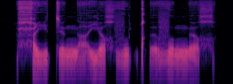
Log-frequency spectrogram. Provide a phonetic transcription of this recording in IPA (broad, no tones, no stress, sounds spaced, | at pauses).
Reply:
ħ i t ø ŋ a̰ j ø χ v u ǃʼ ə̰ v o ŋ œ χ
